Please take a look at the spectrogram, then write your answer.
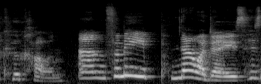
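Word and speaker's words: Cú Chulainn: The Cu is Cu because the U has a fada on it, and the Chalan is just the personal name Cullen, but put into the genitive so it becomes ch instead of k, like loch or bach.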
